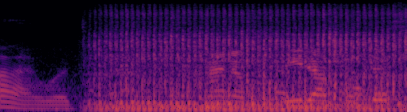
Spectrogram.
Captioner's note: mechanical drilling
